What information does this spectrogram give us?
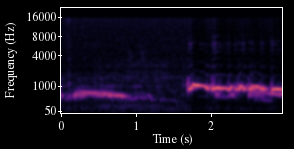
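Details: Zebra dove singing on Indonesian Independence Day as a model to draw out silent pet doves: a soft, low drawn-out coo, a short pause, then a loud, vibrating trilled coo.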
